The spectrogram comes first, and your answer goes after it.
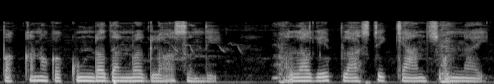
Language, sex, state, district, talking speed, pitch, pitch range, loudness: Telugu, female, Telangana, Mahabubabad, 120 wpm, 160 Hz, 150-170 Hz, -18 LUFS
